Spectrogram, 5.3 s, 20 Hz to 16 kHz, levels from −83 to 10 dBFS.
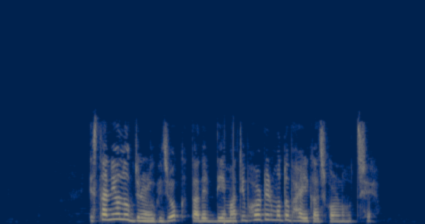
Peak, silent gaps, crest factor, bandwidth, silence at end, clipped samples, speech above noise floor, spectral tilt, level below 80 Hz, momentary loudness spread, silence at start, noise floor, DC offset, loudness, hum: -6 dBFS; none; 22 dB; 8 kHz; 0.65 s; under 0.1%; 54 dB; -2.5 dB/octave; -68 dBFS; 12 LU; 1.15 s; -80 dBFS; under 0.1%; -26 LUFS; none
